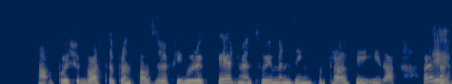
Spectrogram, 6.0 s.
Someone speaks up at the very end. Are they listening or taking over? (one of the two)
listening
